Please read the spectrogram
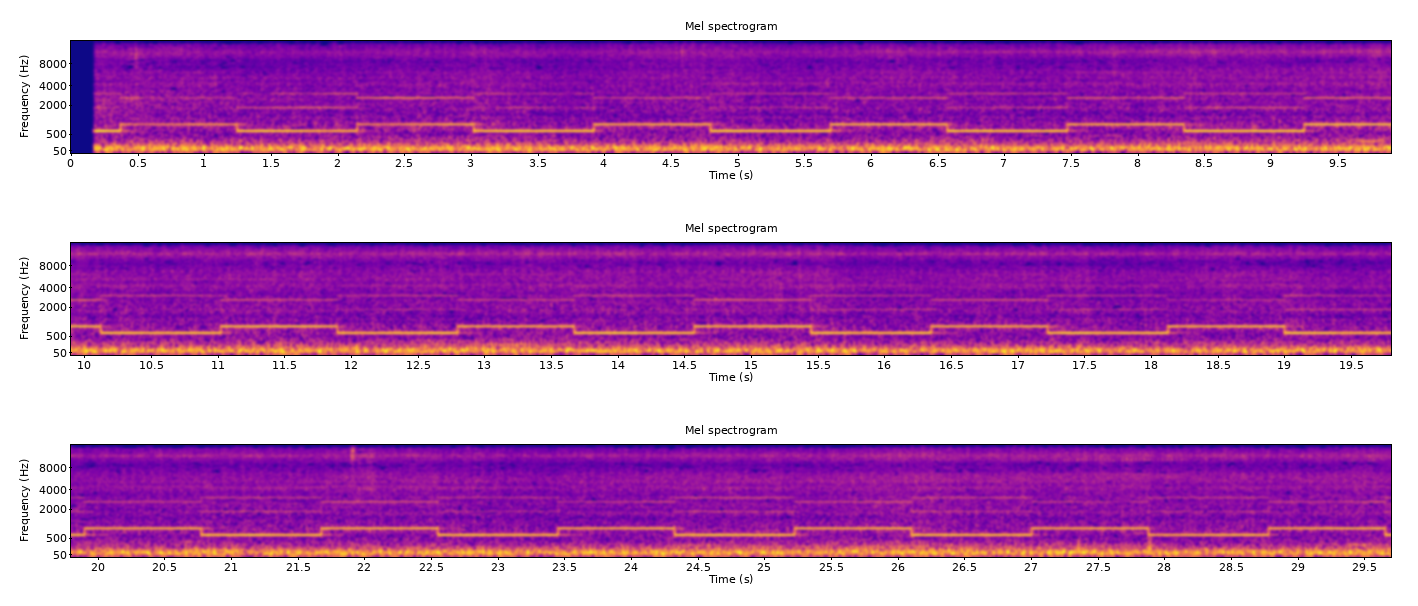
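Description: Railway level-crossing warning alarm sounding a steady two-tone high-low signal, switching pitch about once a second, the warning that a train is approaching. Underneath it is a low rumble of idling engines from the waiting motorcycles and truck.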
